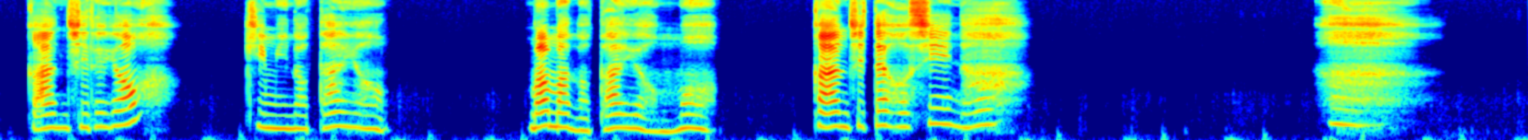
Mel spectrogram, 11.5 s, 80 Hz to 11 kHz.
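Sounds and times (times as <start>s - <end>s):
steady heartbeat thumping: 0.2s - 11.4s
speech: 0.3s - 3.0s, 4.0s - 5.4s, 6.1s - 7.7s, 10.0s - 10.4s
soft breathy sigh: 9.9s - 10.7s.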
